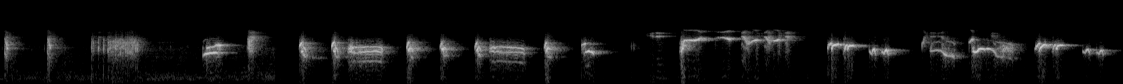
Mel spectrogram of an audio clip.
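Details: Orange-headed thrush in energetic song, used to make caged birds respond: harsh raspy notes mixed with fast whistled phrases and high clear trills, delivered in a continuous varied stream.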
